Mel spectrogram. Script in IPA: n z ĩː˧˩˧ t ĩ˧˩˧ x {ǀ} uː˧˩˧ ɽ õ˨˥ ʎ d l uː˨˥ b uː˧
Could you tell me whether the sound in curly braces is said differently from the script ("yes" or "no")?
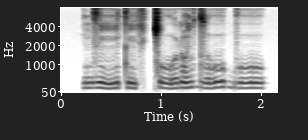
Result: no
